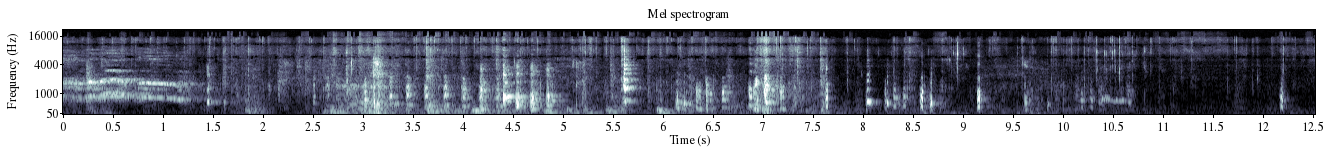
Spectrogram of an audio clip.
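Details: A brown red cock walks with barn hens that have gone about a month without seeing a mature cock. A wavering, sustained harmonic call opens, then dense rapid clucks and scratchy pulses, fading into quiet with one sharp click late.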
